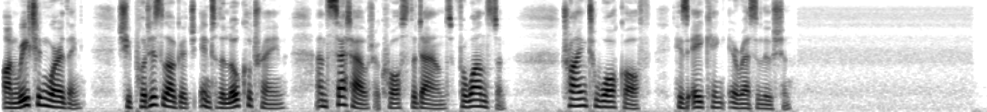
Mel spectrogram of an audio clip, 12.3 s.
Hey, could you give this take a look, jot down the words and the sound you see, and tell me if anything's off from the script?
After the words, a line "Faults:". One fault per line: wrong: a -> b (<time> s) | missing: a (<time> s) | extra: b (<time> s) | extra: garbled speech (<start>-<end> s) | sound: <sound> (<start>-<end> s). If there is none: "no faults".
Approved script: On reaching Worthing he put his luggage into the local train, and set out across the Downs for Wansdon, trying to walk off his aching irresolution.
On reaching Worthing she put his luggage into the local train, and set out across the Downs for Wansdon, trying to walk off his aching irresolution.
Faults:
wrong: he -> she (1.5 s)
